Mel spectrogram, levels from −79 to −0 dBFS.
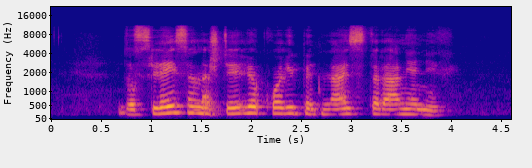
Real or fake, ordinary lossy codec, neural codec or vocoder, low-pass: fake; none; codec, 44.1 kHz, 2.6 kbps, SNAC; 10.8 kHz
